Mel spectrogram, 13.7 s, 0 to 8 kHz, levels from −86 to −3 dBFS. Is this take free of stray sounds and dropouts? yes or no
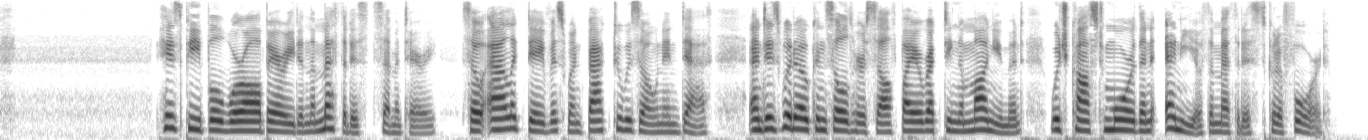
yes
